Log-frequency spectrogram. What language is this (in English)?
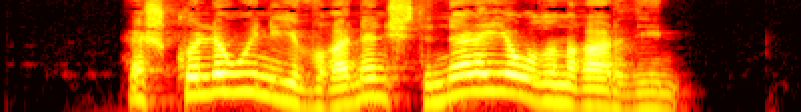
Kabyle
